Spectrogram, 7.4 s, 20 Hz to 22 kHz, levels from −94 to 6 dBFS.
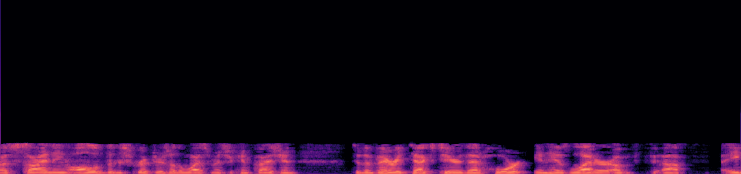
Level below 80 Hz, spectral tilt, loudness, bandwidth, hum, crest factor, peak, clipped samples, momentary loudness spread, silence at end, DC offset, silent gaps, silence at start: -66 dBFS; -10.5 dB/octave; -25 LUFS; 4.1 kHz; none; 18 dB; -8 dBFS; under 0.1%; 11 LU; 0 s; under 0.1%; none; 0 s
